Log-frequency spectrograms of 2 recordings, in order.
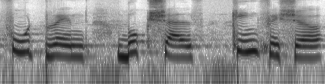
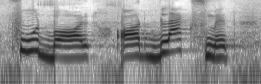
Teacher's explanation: stress will be given to the first syllable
